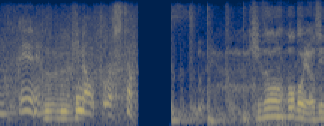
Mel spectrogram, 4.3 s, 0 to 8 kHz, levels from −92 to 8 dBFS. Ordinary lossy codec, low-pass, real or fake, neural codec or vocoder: Opus, 16 kbps; 7.2 kHz; fake; codec, 16 kHz, 1 kbps, FunCodec, trained on LibriTTS, 50 frames a second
